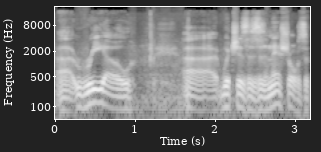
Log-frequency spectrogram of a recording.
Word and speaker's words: REO: the popular band uh rio was reo it wasn't pronounced you know as an acronym but the band took it that way and that's what it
